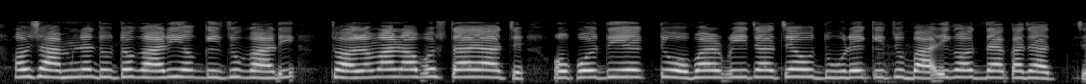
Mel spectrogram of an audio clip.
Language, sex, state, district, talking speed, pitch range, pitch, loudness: Bengali, female, West Bengal, Kolkata, 120 wpm, 315-345 Hz, 330 Hz, -18 LUFS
